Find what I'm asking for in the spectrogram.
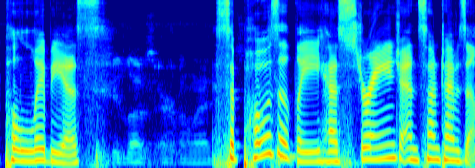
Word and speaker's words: Polybius: Polybius? – Polybius.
